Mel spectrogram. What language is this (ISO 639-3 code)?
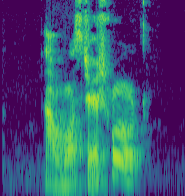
fas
